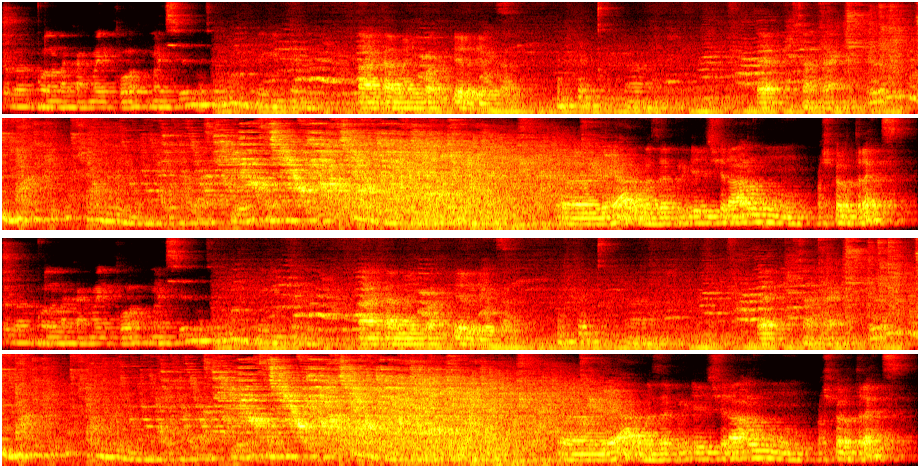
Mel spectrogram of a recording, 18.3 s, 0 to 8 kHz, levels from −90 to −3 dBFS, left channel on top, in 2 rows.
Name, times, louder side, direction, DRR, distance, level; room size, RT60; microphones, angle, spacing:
voice 1, 0.0-3.2 6.2-6.7 7.8-14.0, left 1 dB, 20° left, 1 dB, 0.4 m, -31 dB
sound 1, 2.1-9.0, equal, 20° right, 0.8 m, -32 dB
voice 2, 3.6-5.1 5.7-5.9 7.5-7.7 14.7-18.1, equal, 50° left, -1 dB, 0.7 m, -22 dB
sound 2, 8.2-15.3, right 1 dB, 70° right, 1.2 m, -21 dB
4.2 x 2.1 x 3.2 m, 0.95 s
head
